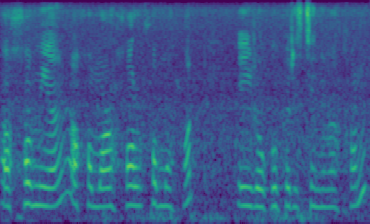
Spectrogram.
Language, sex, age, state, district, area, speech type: Assamese, female, 60+, Assam, Nagaon, rural, spontaneous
